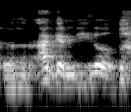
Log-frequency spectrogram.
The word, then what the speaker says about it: Ragnhild: I thought it was Ragnhild, and then when I was doing that was kind of how I was thinking of it, and then I was looking into how to pronounce Germanic names. And the guy with the super cool accent was like, Ragnhild. I'm like, oh, okay, that's how you say it.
